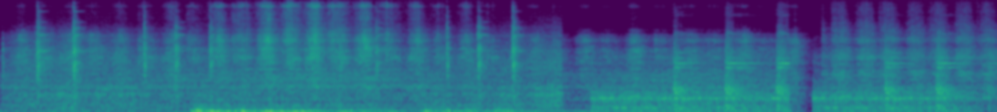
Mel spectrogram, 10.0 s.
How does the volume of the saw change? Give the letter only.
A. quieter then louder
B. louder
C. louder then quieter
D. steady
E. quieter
C.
